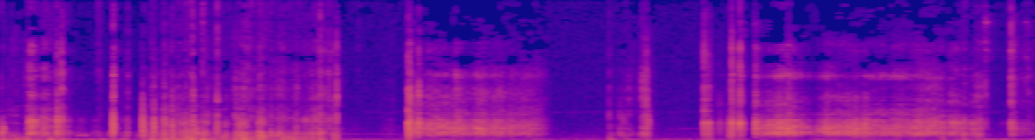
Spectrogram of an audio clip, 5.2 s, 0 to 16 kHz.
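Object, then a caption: Rattan and mosaic coaster scratched with long metal nail tips. Long metal nail tips scratch a round, flat coaster with a woven rattan rim and a mosaic centre, held close to the mic. Dense, dry, bright scraping comes in three bursts, centred around 2 kHz, separated by short quiet gaps near 1.8 and 3 seconds.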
